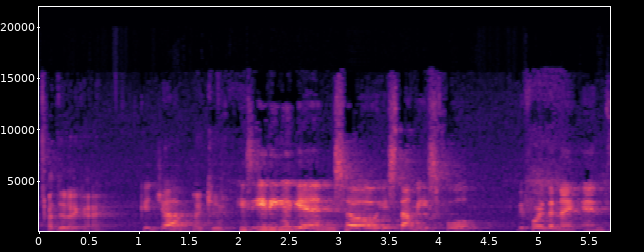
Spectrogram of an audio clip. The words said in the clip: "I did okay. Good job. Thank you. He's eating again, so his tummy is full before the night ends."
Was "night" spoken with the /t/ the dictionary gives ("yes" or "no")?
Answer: yes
